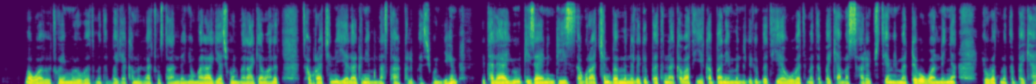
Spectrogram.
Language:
Amharic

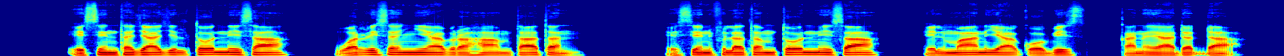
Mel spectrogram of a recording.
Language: Oromo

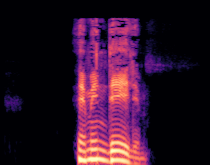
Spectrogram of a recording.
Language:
Turkish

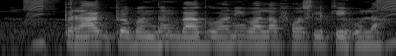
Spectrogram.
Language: Bhojpuri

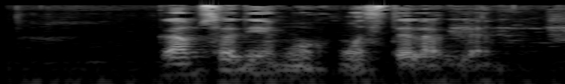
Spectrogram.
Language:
Bangla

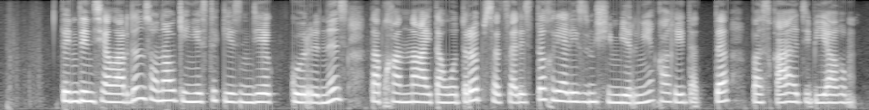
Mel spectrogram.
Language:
Kazakh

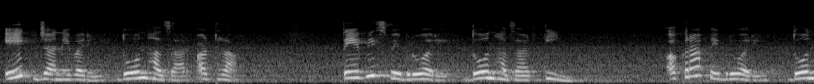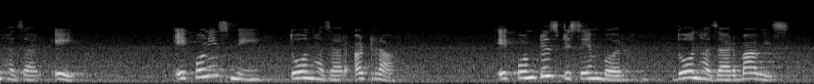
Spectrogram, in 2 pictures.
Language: Konkani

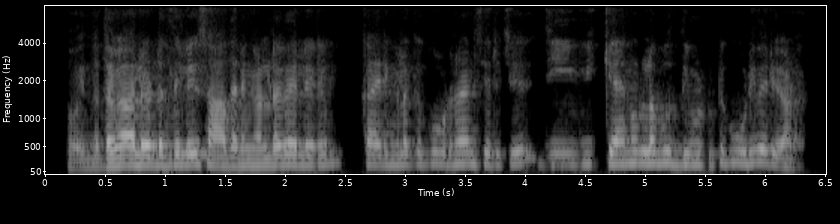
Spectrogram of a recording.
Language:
Malayalam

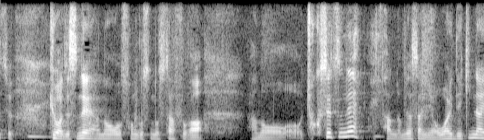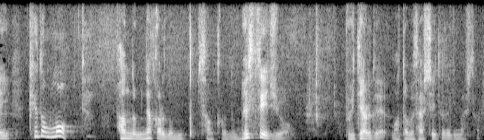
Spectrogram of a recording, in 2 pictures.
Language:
Japanese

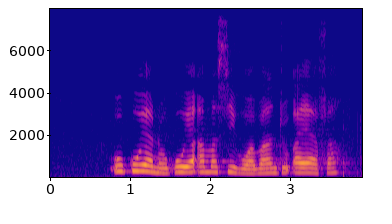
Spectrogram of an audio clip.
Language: South Ndebele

